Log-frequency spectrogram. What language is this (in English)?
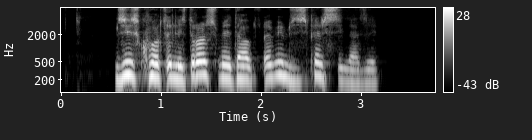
Georgian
